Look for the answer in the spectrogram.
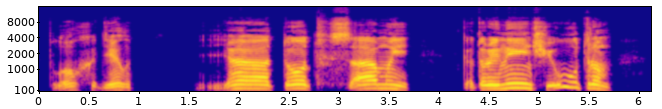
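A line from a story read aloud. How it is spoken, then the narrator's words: Stammering. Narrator (Russian): запинаясь, начал он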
